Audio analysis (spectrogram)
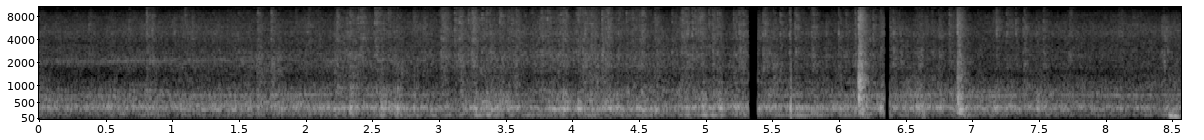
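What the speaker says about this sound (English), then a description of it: "see some trains come along the inner loop and the outer loop" Model railway trains run round the inner and outer loops of a layout, a faint steady rumble and whir with a few light clicks as the wheels cross the track joints.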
